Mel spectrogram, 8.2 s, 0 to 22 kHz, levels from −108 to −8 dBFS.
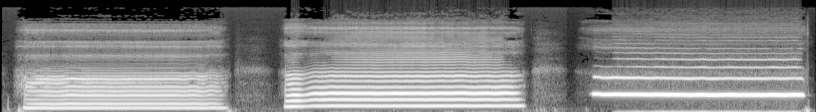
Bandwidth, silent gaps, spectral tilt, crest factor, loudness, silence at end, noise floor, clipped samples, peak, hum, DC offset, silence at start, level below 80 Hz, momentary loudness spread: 11 kHz; none; -6 dB/octave; 6 dB; -6 LUFS; 0.05 s; -44 dBFS; 4%; 0 dBFS; none; under 0.1%; 0.2 s; -40 dBFS; 12 LU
